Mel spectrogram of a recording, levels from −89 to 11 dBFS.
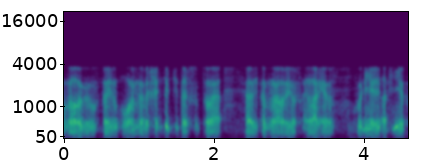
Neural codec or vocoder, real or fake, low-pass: autoencoder, 44.1 kHz, a latent of 192 numbers a frame, MeloTTS; fake; 3.6 kHz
